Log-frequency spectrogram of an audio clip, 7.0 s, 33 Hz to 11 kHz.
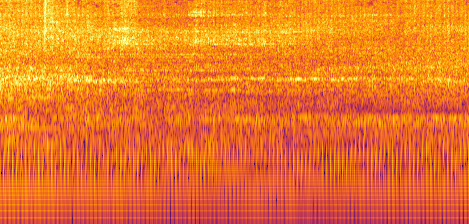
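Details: Craftsman T1600 riding mower after carburetor replacement (old carb corroded, no fuel getting through), fresh fuel: single-cylinder engine pulses fast, about four beats a second, speed hunting slightly under load; surging, cause unknown, new carb, hose still on.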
